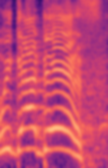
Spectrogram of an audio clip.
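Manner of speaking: we got this, shouted slow; rallying shout. Real, not acted. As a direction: fire up the crowd. Rallying the crowd.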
